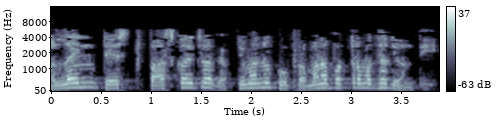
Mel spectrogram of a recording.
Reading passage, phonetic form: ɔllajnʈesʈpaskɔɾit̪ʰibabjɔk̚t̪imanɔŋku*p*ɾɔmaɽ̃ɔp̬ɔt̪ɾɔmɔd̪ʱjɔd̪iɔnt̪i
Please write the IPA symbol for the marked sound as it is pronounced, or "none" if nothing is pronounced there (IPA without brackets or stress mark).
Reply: p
